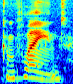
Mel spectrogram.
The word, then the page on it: complained: American English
